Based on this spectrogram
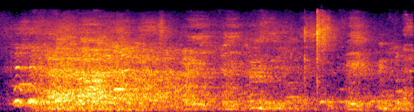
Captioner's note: laughter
